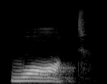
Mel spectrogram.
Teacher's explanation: there is ed, but it's pronounced as T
